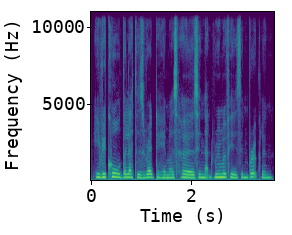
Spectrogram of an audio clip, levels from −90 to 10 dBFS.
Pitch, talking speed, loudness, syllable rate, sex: 205 Hz, 260 wpm, -16 LUFS, 5.6 syllables/s, female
